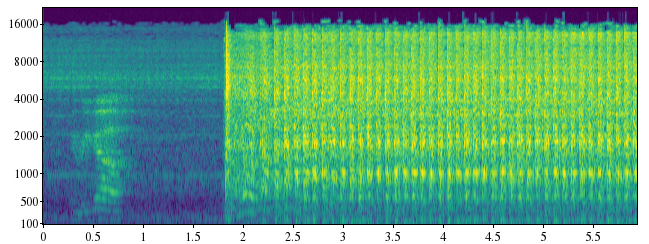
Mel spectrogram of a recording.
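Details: VW 24v VR6 swap with Unitronic-chipped ECU, new engine harness, stock VR6 throttle body, pedal and MAF: starter cranks evenly about four times a second but never catches; no spark at coil packs, ECU power supply relay fault logged.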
